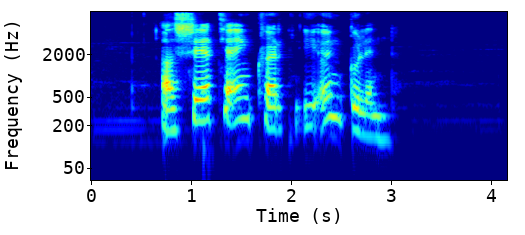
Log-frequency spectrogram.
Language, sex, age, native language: Icelandic, female, 60-69, Icelandic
